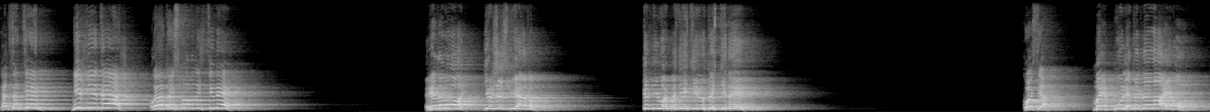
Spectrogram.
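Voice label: walla rus mountain chatter, Russian; Call of Duty Modern Warfare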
